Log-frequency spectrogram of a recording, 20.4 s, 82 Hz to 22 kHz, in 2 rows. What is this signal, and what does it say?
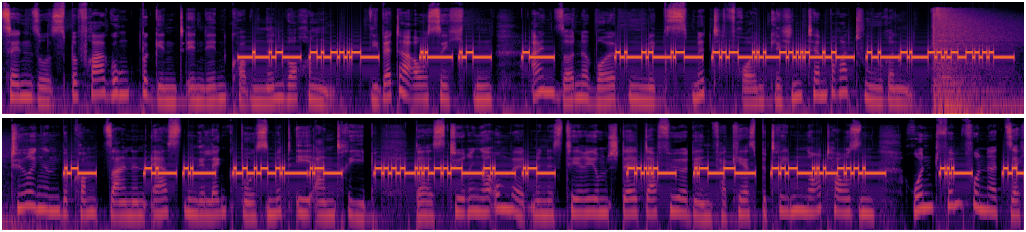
TTY/TDD text telephone tones (45.45 baud Baudot), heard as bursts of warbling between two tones, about 400 Hz shift, 1600 Hz centre. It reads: AN EXAMPLE OF SUCH A LANGUAGE IS THE SET OF …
